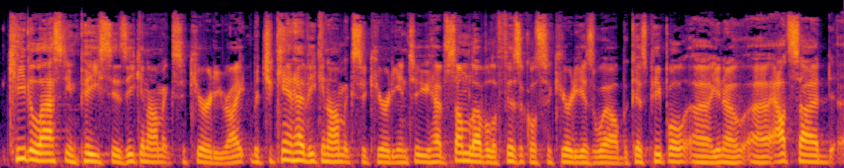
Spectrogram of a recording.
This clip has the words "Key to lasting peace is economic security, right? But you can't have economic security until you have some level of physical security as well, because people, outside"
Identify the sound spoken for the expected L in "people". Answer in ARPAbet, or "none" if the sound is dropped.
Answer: N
